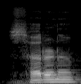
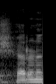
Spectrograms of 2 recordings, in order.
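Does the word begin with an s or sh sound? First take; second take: s; sh. First: The word begins with a plain s sound. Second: The word begins with a sh sound. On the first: The speaker calls it right. "ਪੈਰ 'ਚ ਬਿੰਦੀ ਨਹੀਂ ਲਾਉਣੀ" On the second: The speaker calls it wrong. "ਸੱਸੇ ਦੇ ਸ਼ਰਣ ਨਹੀਂ ਕਹਿ ਦੇਣਾ"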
